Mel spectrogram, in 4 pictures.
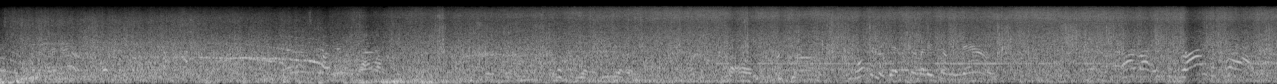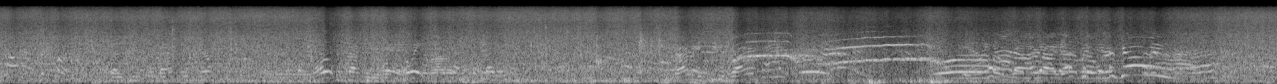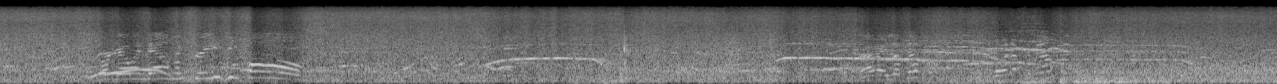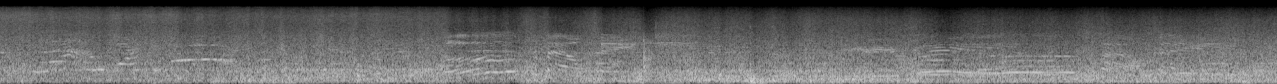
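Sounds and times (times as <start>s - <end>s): faint voices: 0.0s - 51.0s
rush of falling water: 0.0s - 51.0s.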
